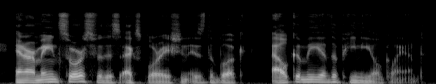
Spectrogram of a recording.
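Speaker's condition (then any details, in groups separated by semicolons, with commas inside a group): No condition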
